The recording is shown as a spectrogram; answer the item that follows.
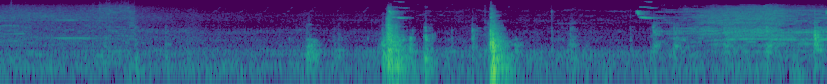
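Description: A few short sharp knocks and clicks over a quiet background, the loudest a single knock about five seconds in.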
